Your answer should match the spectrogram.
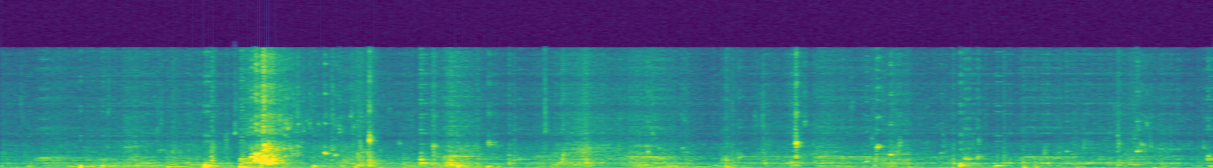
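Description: Water sloshing and splashing as people wade through waist-deep water in a flooded brick tunnel, in irregular surges, the loudest about two and a half seconds in.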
